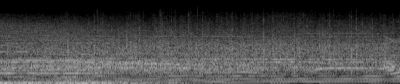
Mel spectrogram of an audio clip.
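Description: Game-show music cue with held tones playing over studio audience applause, starting suddenly just before and marking a correct answer.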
